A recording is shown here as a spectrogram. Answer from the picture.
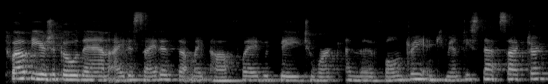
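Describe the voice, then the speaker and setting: A woman with a Northern Irish accent and a medium pitch talks very fast with hardly any pauses and fairly even intonation. Background noise is noticeable. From Northern Ireland, County Antrim. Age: 50s. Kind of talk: panel talk.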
